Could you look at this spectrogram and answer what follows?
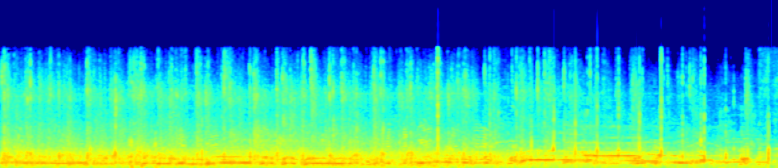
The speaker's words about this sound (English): And the applause is both here and there as they begin to, there they are, exiting the capsule.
